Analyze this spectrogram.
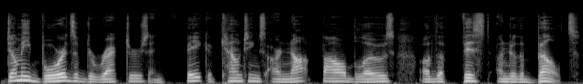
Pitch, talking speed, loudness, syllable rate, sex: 130 Hz, 175 wpm, -20 LUFS, 4.7 syllables/s, male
